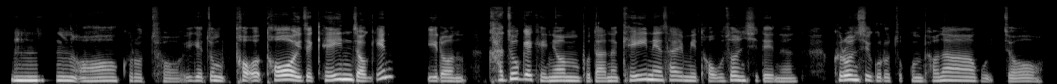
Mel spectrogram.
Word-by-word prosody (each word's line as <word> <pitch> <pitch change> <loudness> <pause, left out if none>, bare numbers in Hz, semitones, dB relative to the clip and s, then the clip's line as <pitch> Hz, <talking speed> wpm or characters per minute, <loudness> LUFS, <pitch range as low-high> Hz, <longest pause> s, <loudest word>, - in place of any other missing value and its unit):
음음. 185 0 +4
어 165 +3 -2
그렇죠. 145 -4 -11
이게 175 +1 -5
좀 180 -1 -1
더 180 -1 +1
더 210 0 +7
이제 180 0 +1
개인적인 220 - +3 0.3
이런 160 -2 -2 0.2
가족의 225 +2 +1
개념보다는 165 -3 -1
개인의 210 +1 +2
삶이 190 -3 -2
더 155 - -6
우선시되는 155 -4 -3 0.3
그런 210 +1 +4
식으로 180 -6 -4
쪼끔 150 +1 -9
변하고 175 -3 -2
있죠. 145 0 -7
175 Hz, 285 characters per minute, -20 LUFS, 155-195 Hz, 0.3 s, 더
